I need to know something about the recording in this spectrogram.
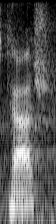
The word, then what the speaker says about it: Cache: You know, I thought people would mispronounce Cash, but maybe not in that way.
